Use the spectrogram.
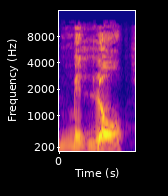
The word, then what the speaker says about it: meló: Aquí tenemos uno que es el meló, ¿verdad? se pronuncia así el meló, que significa todo lo que es lleno, todo lo que significa totalidad, aquello que está completo.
